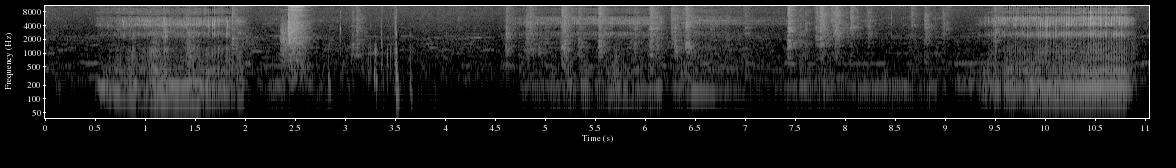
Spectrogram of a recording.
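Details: Loud, rasping, repeated snores from a scene in the film Marley and Me, heard over music and scattered noises; snoring.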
